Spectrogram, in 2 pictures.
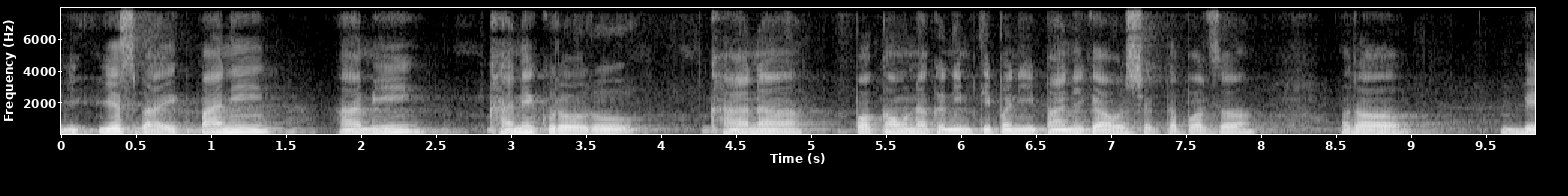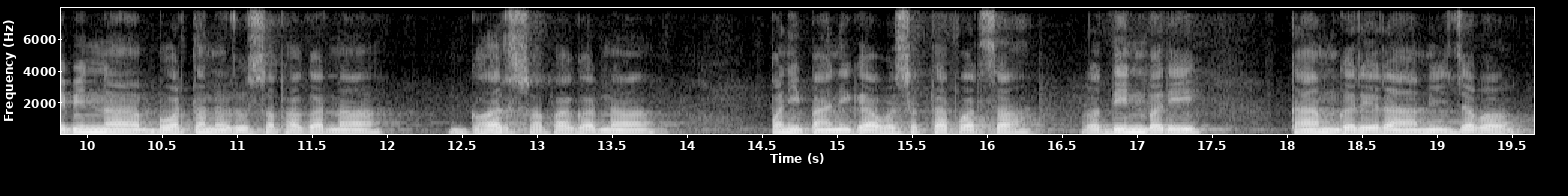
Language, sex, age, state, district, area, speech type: Nepali, male, 60+, West Bengal, Darjeeling, rural, spontaneous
